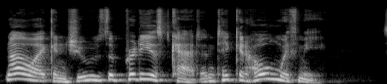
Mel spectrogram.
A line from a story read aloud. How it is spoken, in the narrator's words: cried the old man joyfully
